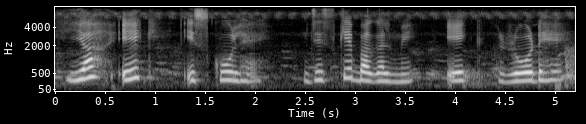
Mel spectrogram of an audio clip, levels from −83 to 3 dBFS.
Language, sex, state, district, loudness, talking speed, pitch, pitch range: Hindi, female, West Bengal, Alipurduar, -18 LUFS, 115 wpm, 275 Hz, 255-335 Hz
